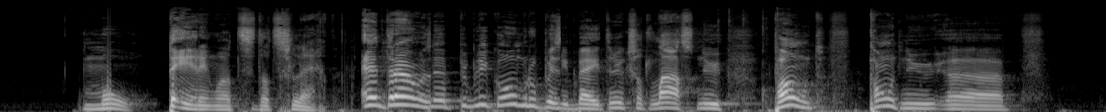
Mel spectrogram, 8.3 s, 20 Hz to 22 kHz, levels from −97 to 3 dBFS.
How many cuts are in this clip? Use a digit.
5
